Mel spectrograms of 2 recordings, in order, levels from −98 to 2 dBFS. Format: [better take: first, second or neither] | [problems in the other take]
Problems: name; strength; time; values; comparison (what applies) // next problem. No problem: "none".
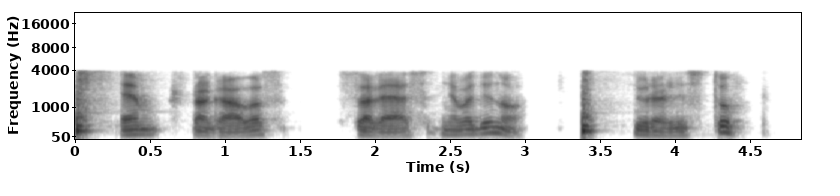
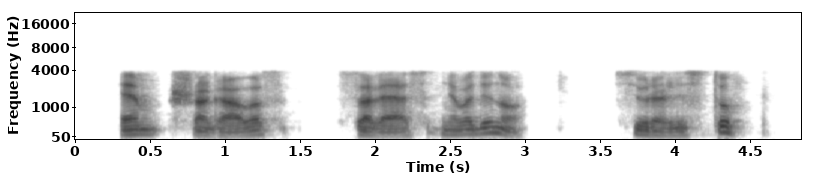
second | noise reduction (neural mask model RNNoise)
